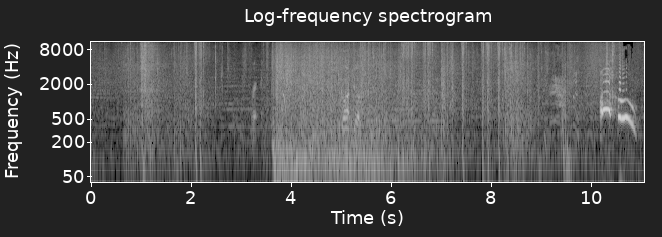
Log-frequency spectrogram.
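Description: Gunshots crack in quick bursts, echoing around.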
